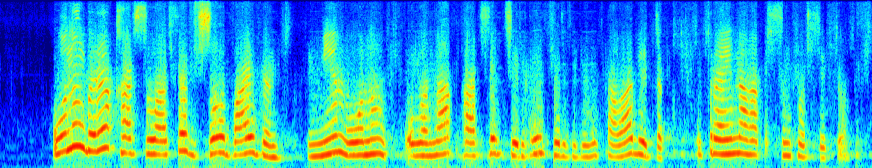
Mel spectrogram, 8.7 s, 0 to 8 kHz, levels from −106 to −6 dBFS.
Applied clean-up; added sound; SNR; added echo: neural separator model SepFormer DNS4.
